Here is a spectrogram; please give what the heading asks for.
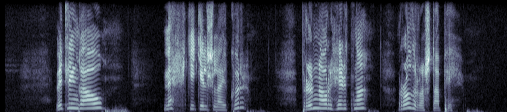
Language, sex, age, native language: Icelandic, female, 80-89, Icelandic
